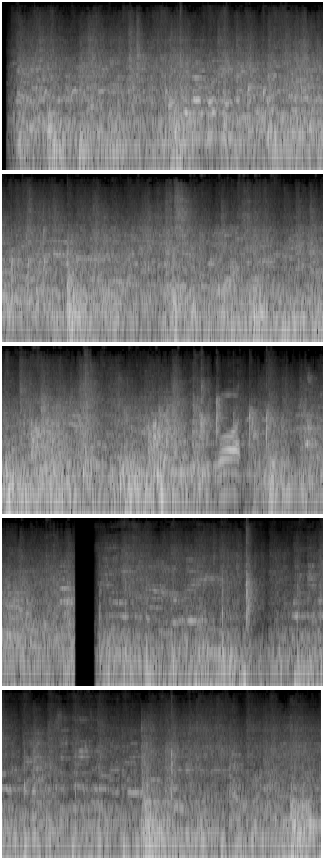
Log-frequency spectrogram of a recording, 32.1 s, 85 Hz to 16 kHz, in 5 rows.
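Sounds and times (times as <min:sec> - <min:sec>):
voices shouting and chattering: 0:00.1 - 0:23.4.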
